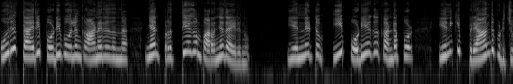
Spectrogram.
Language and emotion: Malayalam, angry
